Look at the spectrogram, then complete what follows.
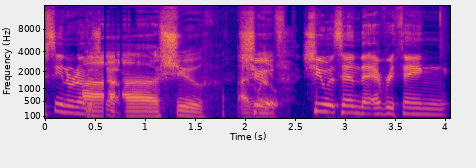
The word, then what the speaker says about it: Hsu: How do you pronounce that? You've seen her in other stuff. Shu.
